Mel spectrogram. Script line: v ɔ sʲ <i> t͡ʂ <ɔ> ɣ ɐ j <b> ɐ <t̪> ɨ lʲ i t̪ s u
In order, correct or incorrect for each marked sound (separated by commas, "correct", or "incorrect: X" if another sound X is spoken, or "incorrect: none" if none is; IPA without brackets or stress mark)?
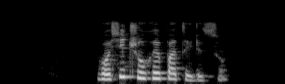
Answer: correct, incorrect: u, incorrect: p, correct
